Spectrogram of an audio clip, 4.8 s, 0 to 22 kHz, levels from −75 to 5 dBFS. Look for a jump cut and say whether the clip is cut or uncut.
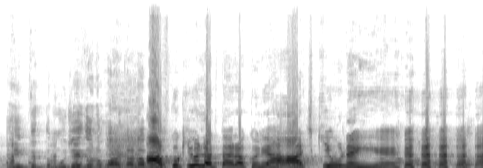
uncut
